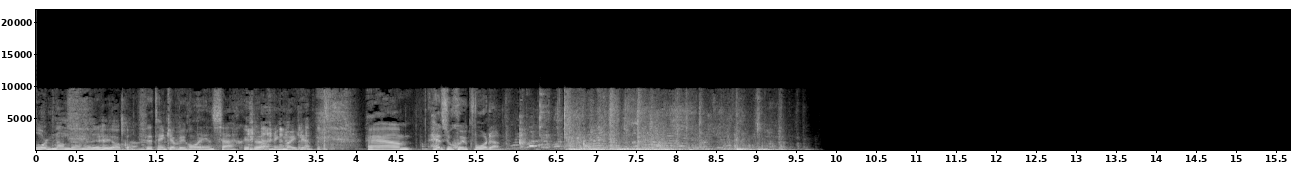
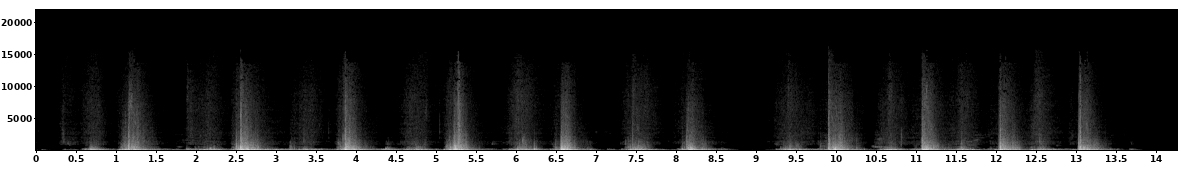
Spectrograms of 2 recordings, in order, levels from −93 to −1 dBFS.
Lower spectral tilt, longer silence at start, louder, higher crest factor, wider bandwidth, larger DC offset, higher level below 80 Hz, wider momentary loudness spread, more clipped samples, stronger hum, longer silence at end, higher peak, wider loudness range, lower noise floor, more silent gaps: second, -5 dB/octave vs -8.5 dB/octave; second, 0 s vs 0.6 s; first, -26 LUFS vs -31 LUFS; about the same, 18 dB vs 20 dB; first, 10 kHz vs 7.6 kHz; neither; second, -52 dBFS vs -32 dBFS; second, 7 LU vs 20 LU; neither; neither; first, 6 s vs 0.8 s; second, -10 dBFS vs -6 dBFS; first, 9 LU vs 4 LU; first, under -90 dBFS vs -64 dBFS; second, none vs 8.84-8.88 s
